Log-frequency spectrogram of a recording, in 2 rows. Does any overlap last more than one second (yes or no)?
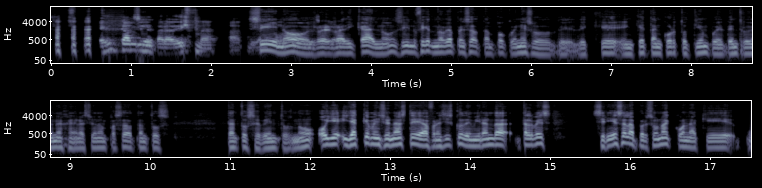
yes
